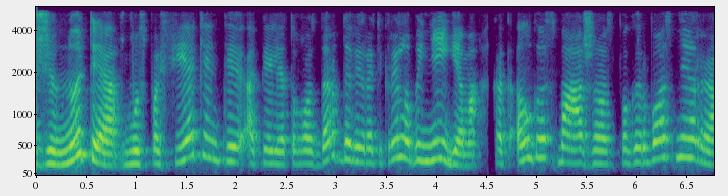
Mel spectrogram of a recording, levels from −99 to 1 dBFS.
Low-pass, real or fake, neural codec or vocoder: 5.4 kHz; fake; vocoder, 44.1 kHz, 80 mel bands, Vocos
